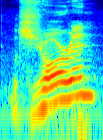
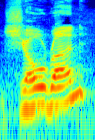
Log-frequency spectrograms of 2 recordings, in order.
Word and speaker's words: Jorrun: finds my channel he'll pronounce it joe run because i've had some friends from different parts of the south call me joe run which is cool uh but i like how you said it that's very cool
